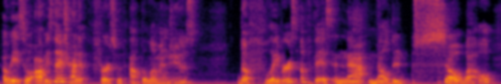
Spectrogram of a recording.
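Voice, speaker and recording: A woman talks casually through a taste test, like a vlog host. Her voice is mid-pitched and sits in an echoey room with faint background noise. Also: a little slow. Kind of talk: casual chatty food review. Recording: roomy echo, background noise.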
